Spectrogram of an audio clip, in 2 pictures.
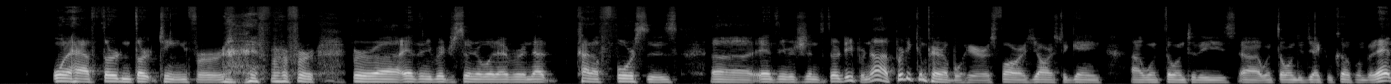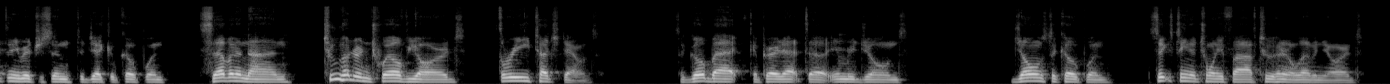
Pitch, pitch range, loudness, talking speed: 120 Hz, 110-135 Hz, -22 LUFS, 175 wpm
